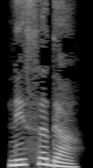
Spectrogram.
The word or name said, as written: ನಿಸದ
